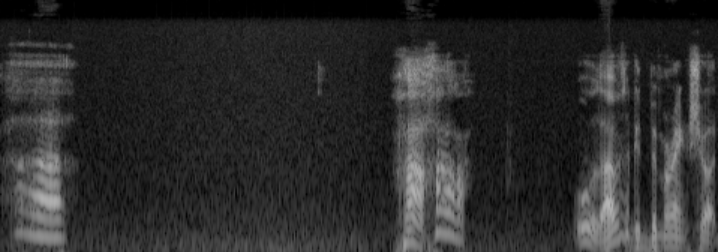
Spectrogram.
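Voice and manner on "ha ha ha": triumphant laugh. Real, not acted. Boomerang hits its target.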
